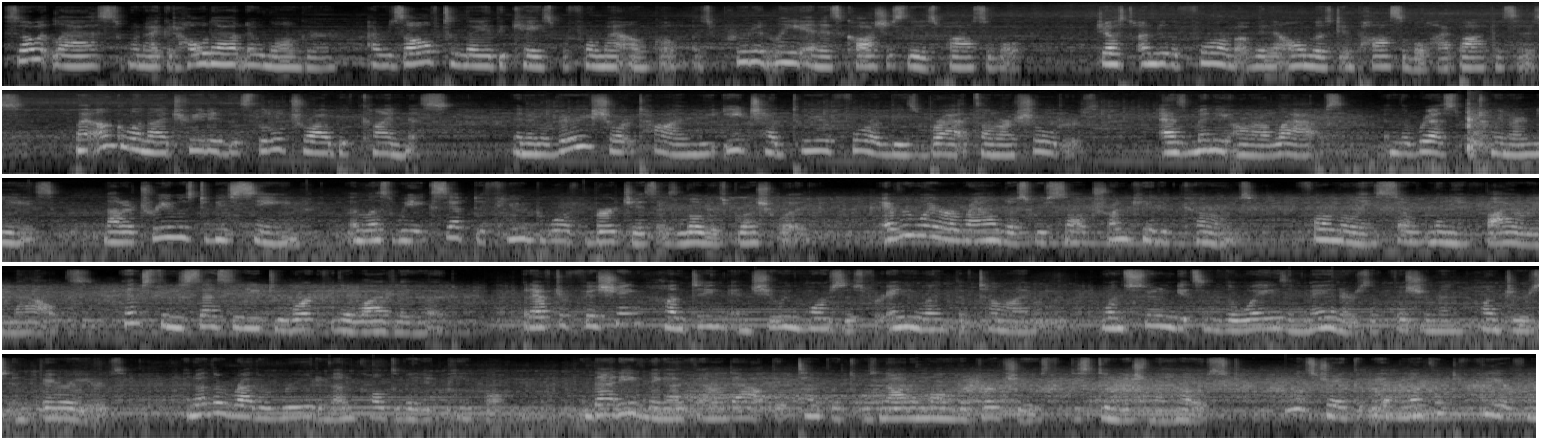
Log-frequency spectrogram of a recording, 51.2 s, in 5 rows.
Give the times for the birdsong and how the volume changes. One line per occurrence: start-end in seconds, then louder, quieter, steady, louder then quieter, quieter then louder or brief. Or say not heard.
not heard.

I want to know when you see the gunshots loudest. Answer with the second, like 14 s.
20 s.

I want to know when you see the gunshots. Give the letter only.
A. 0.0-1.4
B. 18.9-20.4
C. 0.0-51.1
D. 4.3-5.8
B.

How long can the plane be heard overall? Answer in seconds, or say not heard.
51 s.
